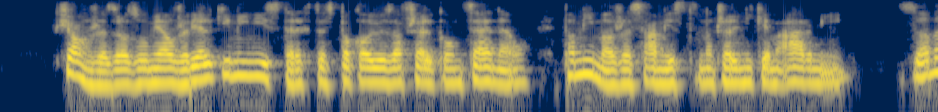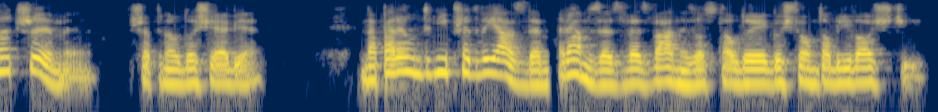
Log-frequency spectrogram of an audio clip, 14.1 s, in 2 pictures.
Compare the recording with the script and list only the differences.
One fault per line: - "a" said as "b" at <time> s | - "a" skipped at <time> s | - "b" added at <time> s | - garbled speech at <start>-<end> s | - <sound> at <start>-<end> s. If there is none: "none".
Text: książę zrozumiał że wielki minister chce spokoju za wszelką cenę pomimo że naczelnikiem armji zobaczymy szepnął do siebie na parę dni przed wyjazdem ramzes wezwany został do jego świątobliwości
- "sam jest" added at 4.7 s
